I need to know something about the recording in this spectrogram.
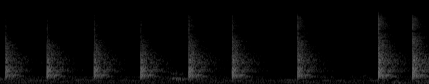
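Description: Chalk writing on a chalkboard: a run of about eight short tapping strokes, roughly two a second, as letters are written.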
